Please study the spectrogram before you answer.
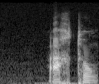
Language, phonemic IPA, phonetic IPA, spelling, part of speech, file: German, /ˈaxtʊŋ/, [ˈʔaχtʊŋ(k)], Achtung, noun / interjection, De-Achtung.ogg
- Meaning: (noun) 1. attention 2. esteem 3. respect; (interjection) watch out, attention, warning or caution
